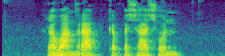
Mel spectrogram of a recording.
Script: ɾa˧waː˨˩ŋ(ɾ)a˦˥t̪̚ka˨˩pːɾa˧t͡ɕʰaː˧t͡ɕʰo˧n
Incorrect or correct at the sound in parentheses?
correct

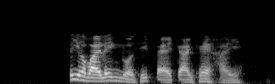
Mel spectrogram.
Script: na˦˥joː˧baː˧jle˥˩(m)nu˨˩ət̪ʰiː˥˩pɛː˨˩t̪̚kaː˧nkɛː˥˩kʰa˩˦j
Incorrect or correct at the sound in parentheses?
incorrect: ŋ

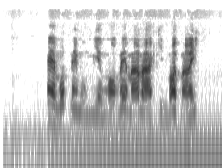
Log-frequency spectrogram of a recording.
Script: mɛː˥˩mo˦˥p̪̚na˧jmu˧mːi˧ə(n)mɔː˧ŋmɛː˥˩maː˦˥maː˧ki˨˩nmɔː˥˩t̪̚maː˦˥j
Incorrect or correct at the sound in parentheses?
incorrect: ŋ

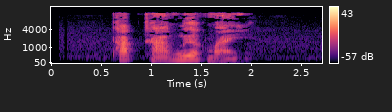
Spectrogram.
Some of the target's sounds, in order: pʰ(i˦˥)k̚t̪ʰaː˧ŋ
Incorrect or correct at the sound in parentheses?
incorrect: a˦˥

